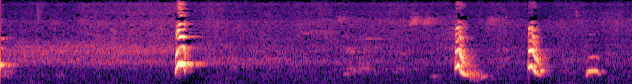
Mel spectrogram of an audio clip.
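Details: Playful pet Dachshund, a wiener dog: a faint thin whine at the start, then one sharp bark, silence, and three more short barks close together near the end, over a quiet room.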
